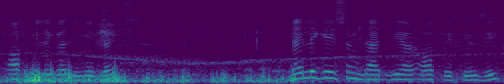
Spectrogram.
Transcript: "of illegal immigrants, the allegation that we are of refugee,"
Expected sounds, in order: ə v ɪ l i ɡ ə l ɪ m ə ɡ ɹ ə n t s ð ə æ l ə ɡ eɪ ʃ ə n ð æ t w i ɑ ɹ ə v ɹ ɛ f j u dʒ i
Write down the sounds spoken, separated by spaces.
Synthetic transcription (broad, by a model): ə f ɪ l i ɡ ə l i m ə ɡ ɹ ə t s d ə l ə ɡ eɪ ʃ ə n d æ t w i ɑ ɹ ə f ɹ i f j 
